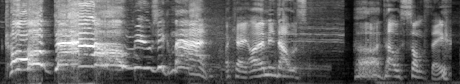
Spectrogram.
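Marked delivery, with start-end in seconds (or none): 0.1-3.2 very high, loud shriek, slowing; shrieking plea. Real, not acted. Gamer shrieking at the music man, high frantic shout.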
